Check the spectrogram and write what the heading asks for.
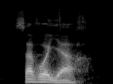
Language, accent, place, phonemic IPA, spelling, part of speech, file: French, France, Lyon, /sa.vwa.jaʁ/, savoyard, adjective / noun, LL-Q150 (fra)-savoyard.wav
- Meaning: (adjective) Savoyard (of, from or relating to Savoy, a cultural region, largely part of the modern administrative region of Auvergne-Rhône-Alpes, France); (noun) Savoyard (dialect)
